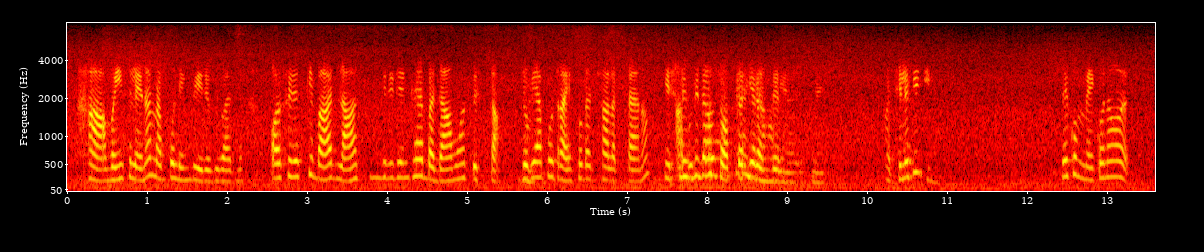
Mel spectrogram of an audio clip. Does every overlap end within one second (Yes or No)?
No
